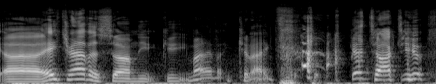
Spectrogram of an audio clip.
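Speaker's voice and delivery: high, halting, nervous ask breaking into a laugh. Retold or imitated. Asking Travis to talk privately, nervous and laughing. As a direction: stammer out the request, too nervous not to laugh. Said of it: "and I'm like".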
